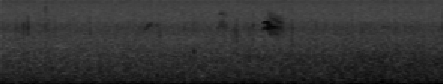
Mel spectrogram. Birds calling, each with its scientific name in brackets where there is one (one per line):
Hawaii Amakihi (Chlorodrepanis virens)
